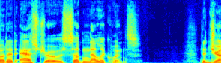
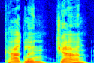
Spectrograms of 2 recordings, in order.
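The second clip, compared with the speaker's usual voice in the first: nervous cadet; 12 semitones higher, slower than usual. A narrator's reading. Cadet sounding off.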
